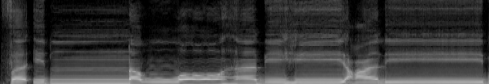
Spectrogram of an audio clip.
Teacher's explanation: Maka yang ini tadinya mad tabi'i menjadi mad arid lis sukun. Mad arid lis sukun dibaca panjangnya boleh 2, boleh 4, boleh 6 harokat.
